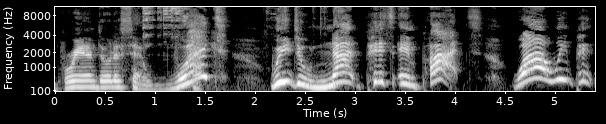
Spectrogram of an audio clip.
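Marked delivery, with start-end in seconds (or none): 1.2-5.4 high, emphatic shock, imitating a child; horrified child. Granddaughter appalled by grandmother's saying, horrified child. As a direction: mimic a scandalised little girl. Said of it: "She thought that was so horrible".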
